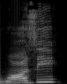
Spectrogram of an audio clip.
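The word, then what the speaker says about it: Wazy: is a mouthful oh wazzy which is um spelled w-a-z-y and pronounced wa as in your um Wario or Waluigi it's like the wah from Waluigi and z um how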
